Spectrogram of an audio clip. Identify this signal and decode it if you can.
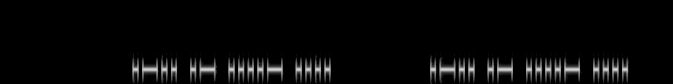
Morse code, heard as a keyed tone, about 25 wpm, 700 Hz. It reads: LA4H LA4H
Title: DXCC-100 Call Signs - 4 Characters - Repeated 2x - 25wpm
